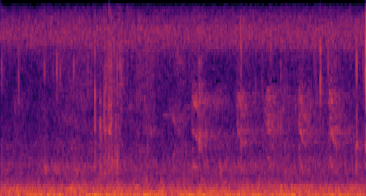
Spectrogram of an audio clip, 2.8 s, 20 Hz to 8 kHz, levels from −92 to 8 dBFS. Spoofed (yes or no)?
no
